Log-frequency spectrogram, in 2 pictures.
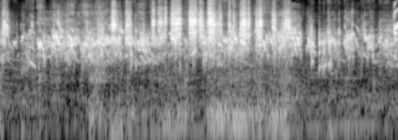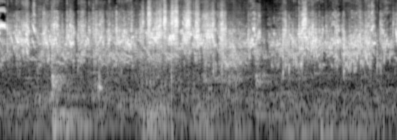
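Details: Budgerigars keep up a long stretch of raspy squawks and twittering, a brief sharp whistle near the middle, with the chorus thinning and swelling in waves.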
